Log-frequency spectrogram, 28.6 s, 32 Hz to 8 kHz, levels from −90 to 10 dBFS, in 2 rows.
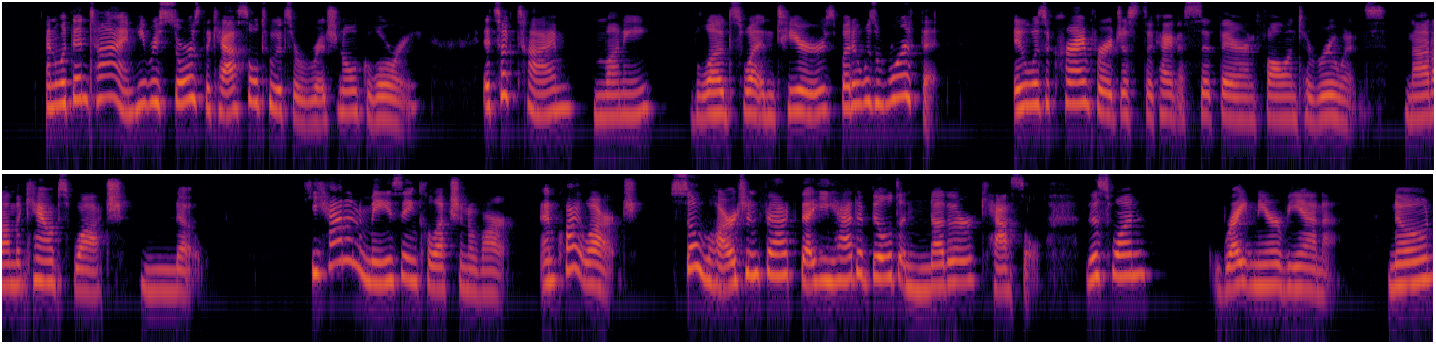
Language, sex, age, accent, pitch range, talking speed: English, female, 30-49, American, 190-260 Hz, 155 wpm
